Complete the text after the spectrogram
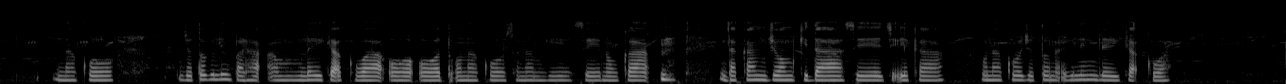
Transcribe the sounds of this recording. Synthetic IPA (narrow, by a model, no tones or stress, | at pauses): ɔnakɔ | d͡ʒɔt̪ɔɡiliŋpaɽaʔləjkaʔkɔwaʔɔʔɔt̪ɔnakɔsanamɡɛsɛnɔŋka | d̪akamd͡ʒɔmkid̪asɛt͡ʃḭʔlɛkaɔnakɔd͡ʒɔt̪ɔna̰ʔɡiliŋləjka̰ʔkɔwa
